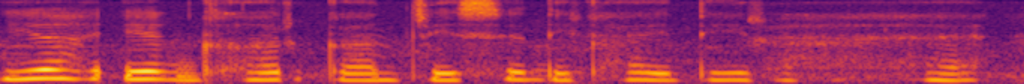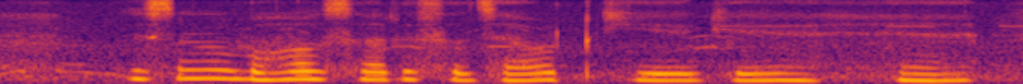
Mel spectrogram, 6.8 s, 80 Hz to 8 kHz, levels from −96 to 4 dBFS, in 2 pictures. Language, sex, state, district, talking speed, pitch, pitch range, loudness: Hindi, female, Jharkhand, Palamu, 140 wpm, 240 Hz, 230-265 Hz, -19 LUFS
